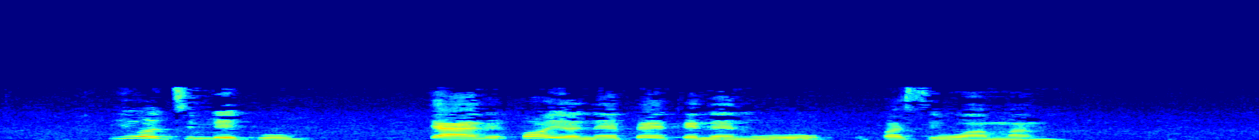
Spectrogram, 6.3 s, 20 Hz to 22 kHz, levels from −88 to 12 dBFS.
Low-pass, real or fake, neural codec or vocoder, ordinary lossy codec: 10.8 kHz; real; none; MP3, 32 kbps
